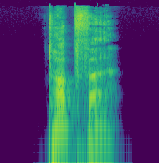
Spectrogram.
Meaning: dative of Topf
- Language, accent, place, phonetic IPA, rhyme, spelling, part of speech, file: German, Germany, Berlin, [ˈtɔp͡fə], -ɔp͡fə, Topfe, noun, De-Topfe.ogg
